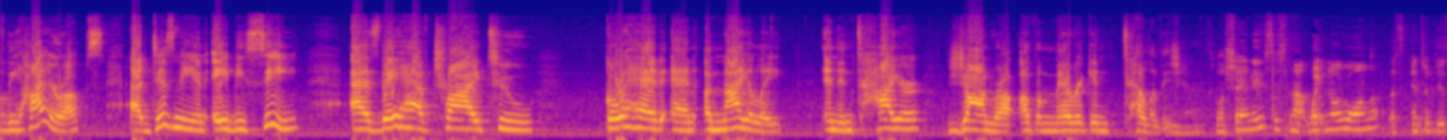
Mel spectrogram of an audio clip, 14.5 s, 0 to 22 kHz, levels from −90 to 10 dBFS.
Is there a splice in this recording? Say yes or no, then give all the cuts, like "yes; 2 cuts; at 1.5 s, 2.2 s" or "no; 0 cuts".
yes; 1 cut; at 9.1 s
